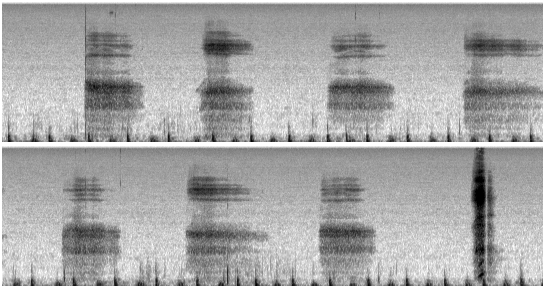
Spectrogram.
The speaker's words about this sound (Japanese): こんなにぴったりとくっついていたら、もしかして私がドキドキしちゃってるのバレちゃってますか？だったら恥ずかしいな。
